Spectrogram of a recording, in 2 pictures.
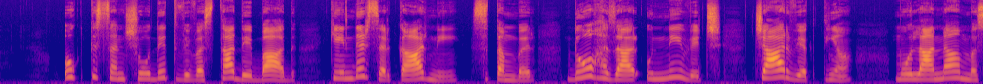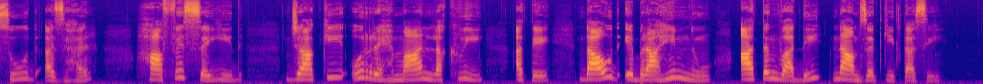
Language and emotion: Punjabi, neutral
